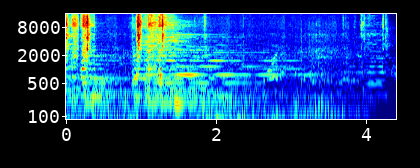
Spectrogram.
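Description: Acoustic string ensemble of guitars and small plucked string instruments playing a folk song: strummed chords near the start and about a second in, then held notes that ring and fade toward the end.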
